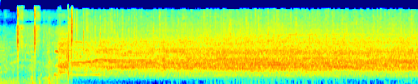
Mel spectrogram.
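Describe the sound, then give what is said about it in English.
Gunshots ring out in news footage of a shooting: a few sharp, loud cracks in quick succession, then a steady roar of crowd noise carrying on to the end. “All we know was shots were fired, and then I jumped over the barrier and put my hand on the guy's head”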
